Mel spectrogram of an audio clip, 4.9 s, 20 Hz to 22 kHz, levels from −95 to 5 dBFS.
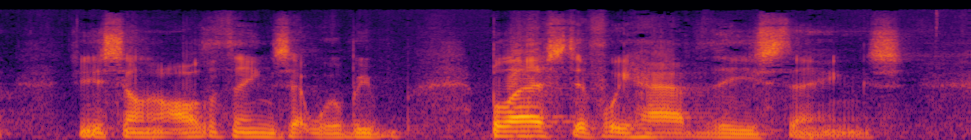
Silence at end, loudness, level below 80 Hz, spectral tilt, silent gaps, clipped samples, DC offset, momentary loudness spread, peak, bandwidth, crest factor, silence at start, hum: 0 s; -19 LUFS; -54 dBFS; -3.5 dB/octave; none; under 0.1%; under 0.1%; 11 LU; -2 dBFS; 17 kHz; 18 dB; 0 s; none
